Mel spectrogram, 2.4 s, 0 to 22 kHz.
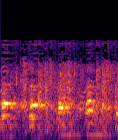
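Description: Upbeat dance-band music for a nightclub floor show, with sharp accented chords landing about twice a second over a bass line, heard on an old 1951 radio-drama recording.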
